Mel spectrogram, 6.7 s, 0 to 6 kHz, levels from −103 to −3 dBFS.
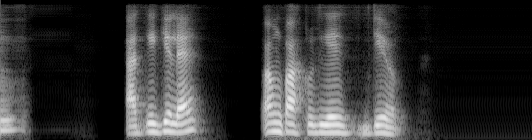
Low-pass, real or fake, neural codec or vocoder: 5.4 kHz; fake; codec, 16 kHz, about 1 kbps, DyCAST, with the encoder's durations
